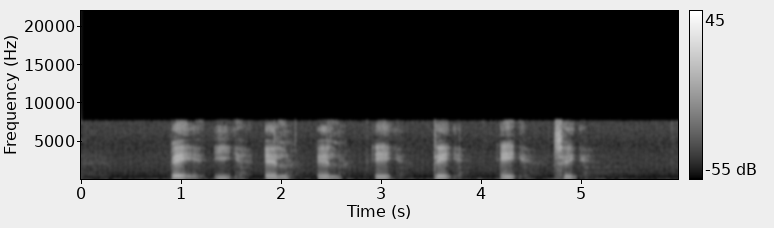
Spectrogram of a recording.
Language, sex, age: Danish, female, 25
